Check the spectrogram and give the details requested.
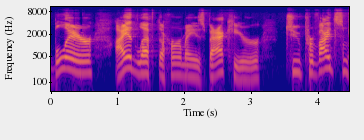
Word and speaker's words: Hermes: january 5th turn the hermes i've been told it's actually hermes we don't give it the french pronunciation it's a british ship so we're not going to say hermes it's hermes uh the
